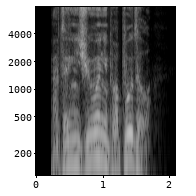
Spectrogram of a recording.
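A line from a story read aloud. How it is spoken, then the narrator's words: Hoarse sleepy question. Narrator (Russian): хриплым с просонья голосом спросил я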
